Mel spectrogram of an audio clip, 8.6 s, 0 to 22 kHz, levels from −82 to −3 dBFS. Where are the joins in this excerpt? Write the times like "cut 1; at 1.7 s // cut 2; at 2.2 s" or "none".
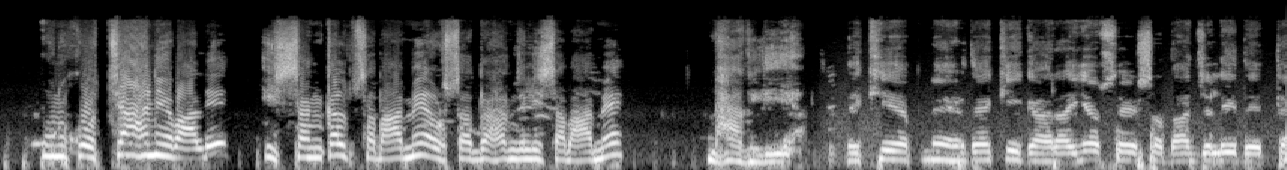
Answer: cut 1; at 5.4 s

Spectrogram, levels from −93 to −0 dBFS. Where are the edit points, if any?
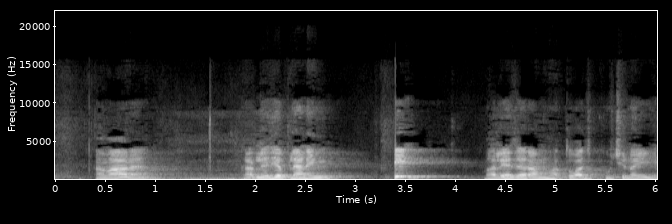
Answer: cut 1; at 3.4 s

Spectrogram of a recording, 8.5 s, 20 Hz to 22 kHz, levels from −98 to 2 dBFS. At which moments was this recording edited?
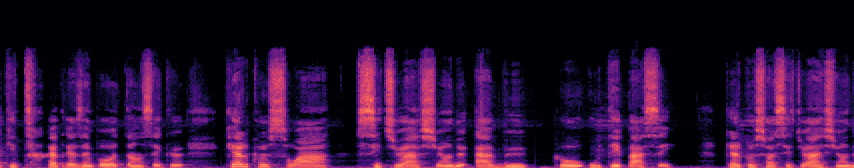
none

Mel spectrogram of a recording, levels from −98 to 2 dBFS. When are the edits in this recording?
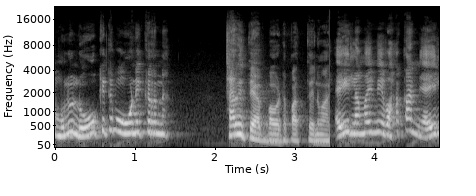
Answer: cut 1; at 3.4 s

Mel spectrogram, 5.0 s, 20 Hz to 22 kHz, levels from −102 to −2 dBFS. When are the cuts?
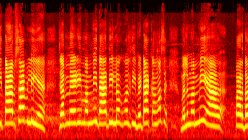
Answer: none

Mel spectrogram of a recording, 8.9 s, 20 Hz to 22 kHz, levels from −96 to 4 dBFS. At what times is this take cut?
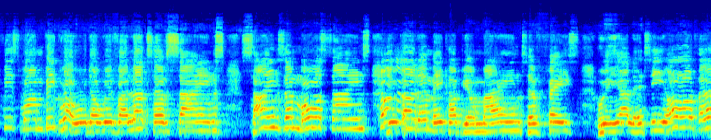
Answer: none

